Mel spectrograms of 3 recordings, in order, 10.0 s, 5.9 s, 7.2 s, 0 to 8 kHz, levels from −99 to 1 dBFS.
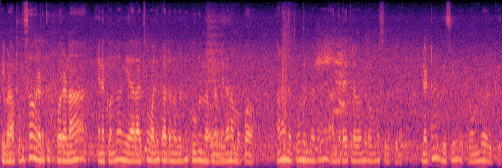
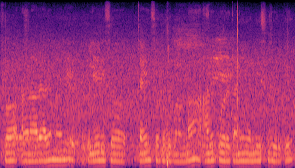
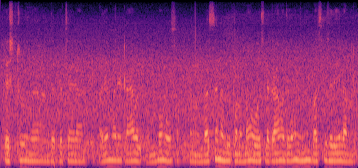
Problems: background conversations at intervals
